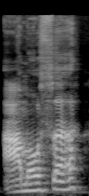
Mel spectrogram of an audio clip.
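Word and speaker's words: Ahmose: And the rebellion is led by this guy, Amos. Sometimes you hear his name pronounced Amosa. But, you know, Amos, Amosa, same person.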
